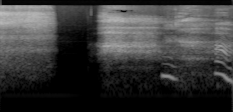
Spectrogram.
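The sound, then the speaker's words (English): A deep breath taken as a group exercise: an airy breath, a brief pause of near silence, then a longer breathy exhale with a couple of short voiced sighs. “Let's do a deep breath, everybody. Ready? One more.”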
